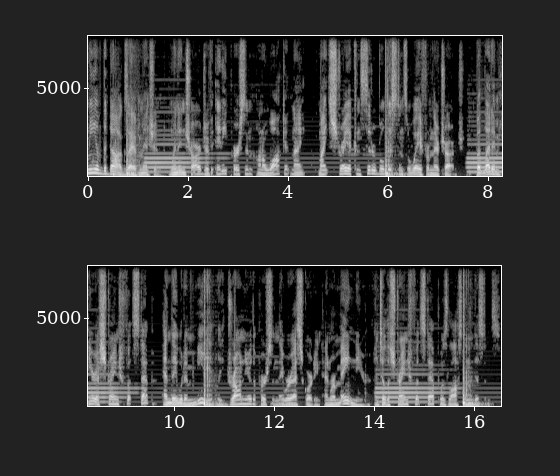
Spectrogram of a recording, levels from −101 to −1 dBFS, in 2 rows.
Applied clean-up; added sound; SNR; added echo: classical method spectral subtraction.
